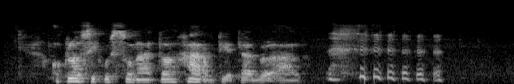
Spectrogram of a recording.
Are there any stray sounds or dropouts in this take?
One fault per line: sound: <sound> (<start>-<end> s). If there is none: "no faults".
sound: laugh (3.3-4.5 s)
